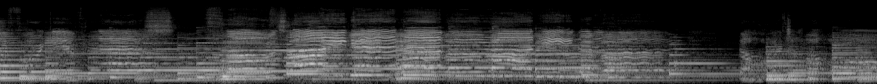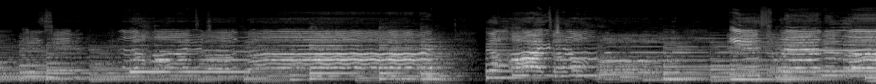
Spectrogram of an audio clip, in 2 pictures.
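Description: Music: a grand piano with a slow melody over it that wavers in pitch. The music drops out for a moment about thirteen and a half seconds in, then goes on.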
